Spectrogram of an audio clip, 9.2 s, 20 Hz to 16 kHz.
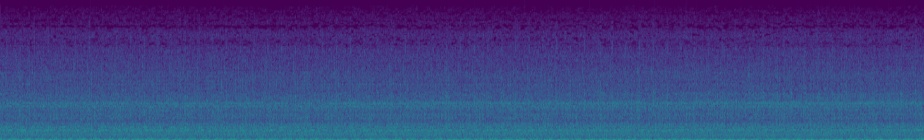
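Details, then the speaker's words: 2001 Cadillac DeVille cold start after new starter: smooth, even low rumble at slightly raised cold-start speed, no misses or knocks; idles healthy, owner says it sounds good. "come on baby sounds good all right see i've got the power oh good sounds good it feels good"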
